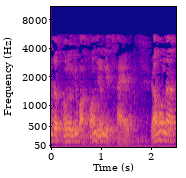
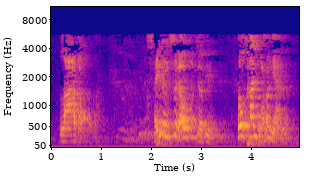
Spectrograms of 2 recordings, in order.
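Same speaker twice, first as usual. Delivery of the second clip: put-on Northeastern Chinese Dongbei dialect accent; 2 semitones higher, 7 dB louder than usual. Retelling how a paralyzed man answers someone telling him about Jesus: Northeastern Chinese dialect. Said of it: "用东北话是怎么回答的".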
